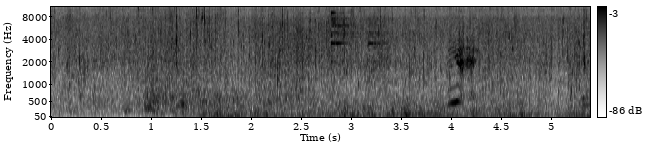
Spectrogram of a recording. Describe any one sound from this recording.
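Stormy waves rumble and crash against a wooden boat.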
